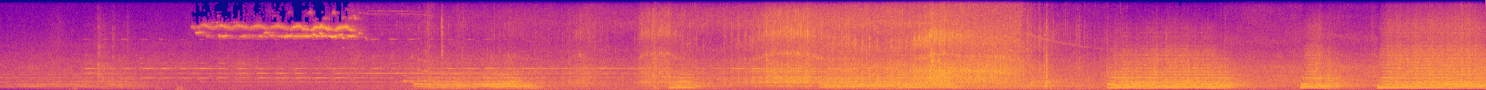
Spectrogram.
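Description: Norfolk Southern freight locomotive's air horn blowing for a grade crossing as the train approaches: several long blasts with a couple of short ones, getting louder. Under them the train's rumble builds and a crossing signal's bell rings.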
